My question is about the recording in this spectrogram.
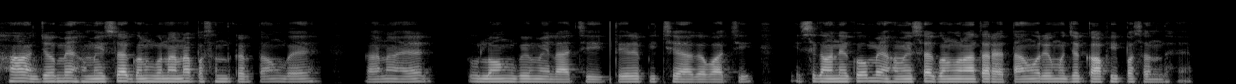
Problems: none marked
